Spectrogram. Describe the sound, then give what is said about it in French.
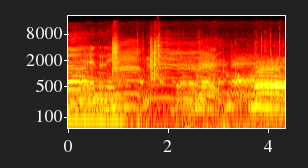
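Several sheep bleat in overlapping, wavering cries, while small bells clink and jingle steadily underneath, like a flock with bells being led out to graze. “Je mène paître mes moutons dans un joli bruit de sonaille.”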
